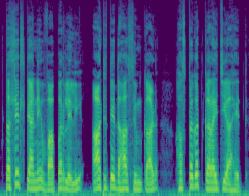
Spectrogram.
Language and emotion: Marathi, neutral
